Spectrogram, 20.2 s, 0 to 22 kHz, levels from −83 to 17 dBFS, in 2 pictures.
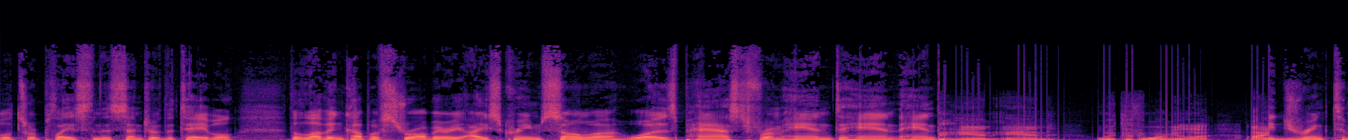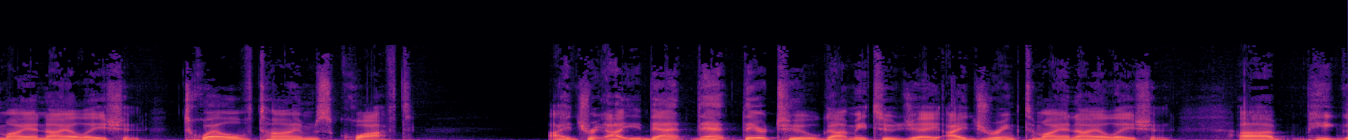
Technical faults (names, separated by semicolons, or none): interleaved audio read as planar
